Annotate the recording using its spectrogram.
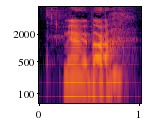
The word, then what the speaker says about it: Maryborough: And in fact, his hometown, how am I going to say that? – Maryborough. – Thank you. Maryborough. that's how it looks for a change.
